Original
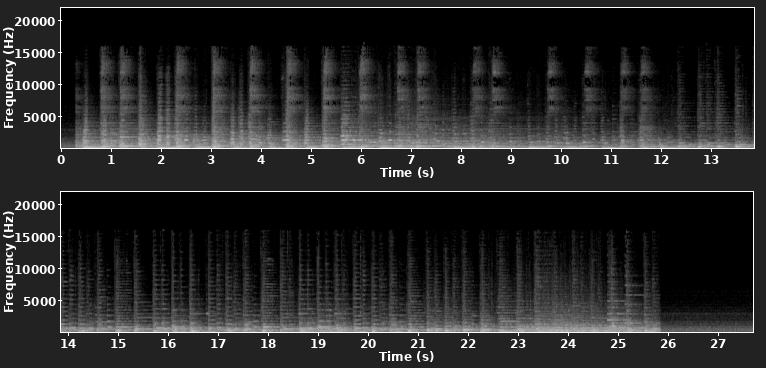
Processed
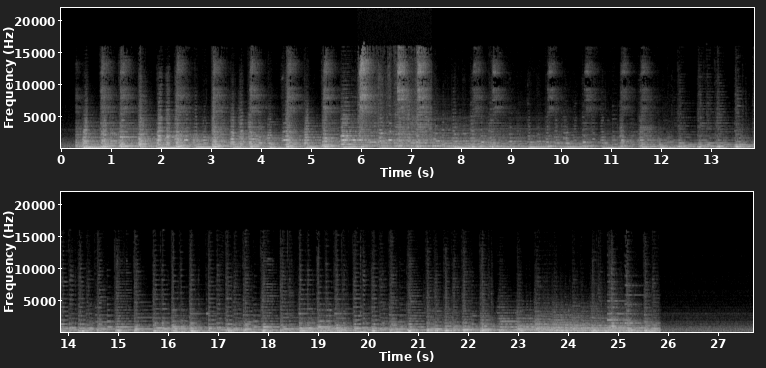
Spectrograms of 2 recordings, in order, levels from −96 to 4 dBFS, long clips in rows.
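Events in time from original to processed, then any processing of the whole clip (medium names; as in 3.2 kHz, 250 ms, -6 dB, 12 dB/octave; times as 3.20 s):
5.93–7.43 s: RIAA curve recording
22.52–24.49 s: tone controls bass -11 dB, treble -11 dB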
